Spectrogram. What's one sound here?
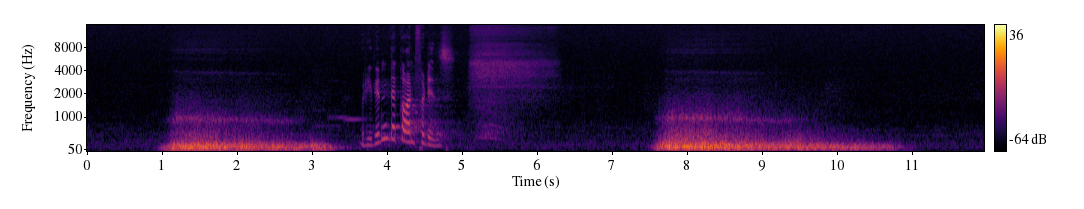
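A woman breathes out loudly into a microphone.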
